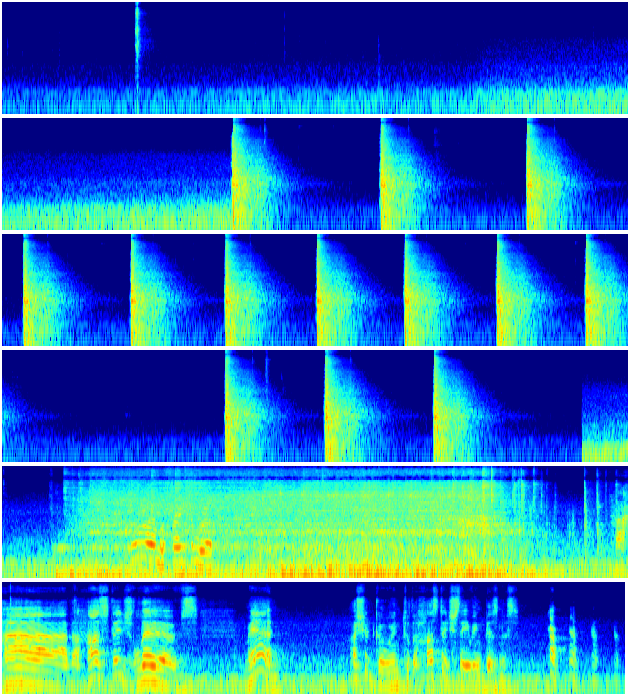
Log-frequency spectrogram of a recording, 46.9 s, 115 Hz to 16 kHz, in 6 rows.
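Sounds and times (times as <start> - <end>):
steady low hum: 0.0 - 11.6, 12.5 - 13.2, 30.6 - 46.9
pistol shots echoing indoors: 10.7 - 11.5, 12.5 - 13.6, 14.3 - 24.0, 26.2 - 30.1.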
